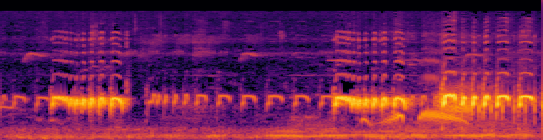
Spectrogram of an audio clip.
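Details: Zebra dove, local, in lively song meant to make others respond: a loud rolling coo trill, then soft spaced single notes, then two more loud trilled bursts with a lower slurred note between them.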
